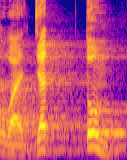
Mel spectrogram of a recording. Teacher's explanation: Huruf dal dia dalam kondisi sukun bertemu dengan huruf ta. Huruf dal langsung didhamkan pada huruf ta-nya menjadi satu huruf ta dalam keadaan tasydid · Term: idgham kamil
